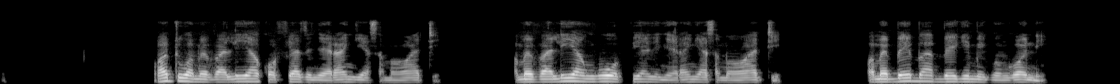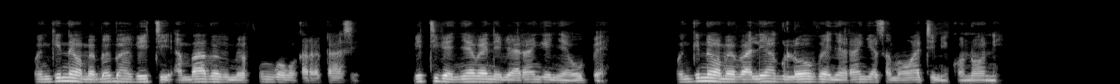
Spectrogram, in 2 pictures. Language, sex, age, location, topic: Swahili, male, 25-35, Kisumu, health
